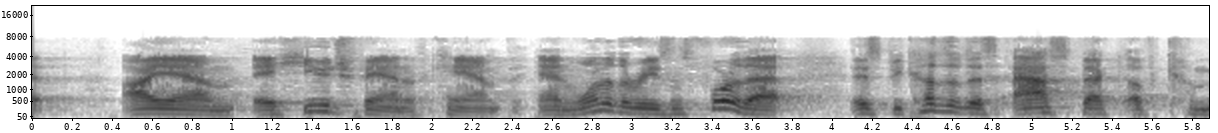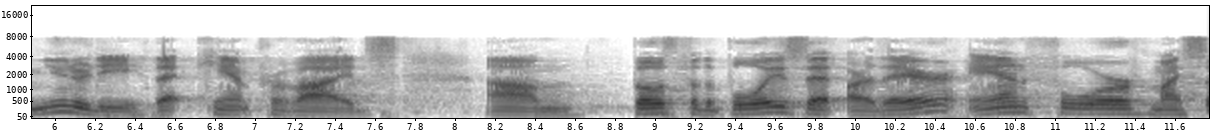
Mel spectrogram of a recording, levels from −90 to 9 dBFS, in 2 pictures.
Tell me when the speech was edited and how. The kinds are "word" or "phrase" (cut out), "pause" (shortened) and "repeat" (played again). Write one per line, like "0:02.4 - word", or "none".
none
